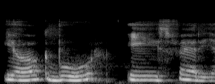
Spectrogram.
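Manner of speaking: very slow, careful Swedish repeat. Shown as a demonstration. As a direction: spell it out slowly for the class. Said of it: "আমি সুইডেনে থাকি". (খুব ধীরে Swedish বাক্য)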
